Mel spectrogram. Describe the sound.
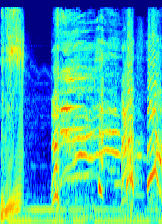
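Someone imitates a fart with their mouth: a buzzy, wet opening blurt followed by a few shorter voiced sputters in quick succession, fairly loud.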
